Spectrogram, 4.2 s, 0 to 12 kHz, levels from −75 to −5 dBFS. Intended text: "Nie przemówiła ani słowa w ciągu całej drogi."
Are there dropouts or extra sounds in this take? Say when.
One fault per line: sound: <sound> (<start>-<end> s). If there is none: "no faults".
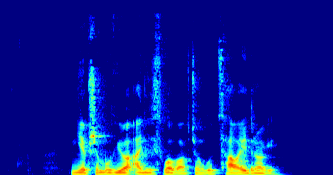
no faults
